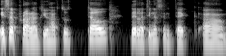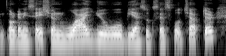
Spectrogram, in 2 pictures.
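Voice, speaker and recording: With a Spanish accent, the speaker talks at a moderate pace with fairly even intonation in a dry, close sound with no echo. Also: woman, very deep, low pitch for a woman. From Colombia. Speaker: tech executive, product manager. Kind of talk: interview.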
